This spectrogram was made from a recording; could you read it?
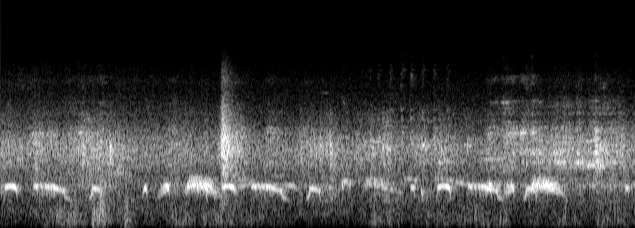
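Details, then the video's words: Decoy spotted dove calling thúc gù to attract wild birds: a steady series of low, soft coos half buried under loud hissing background noise, with one sharp click midway. "chim cu mồi thúc gù, chim cu gáy kích bổi mới nhất, cu cườm thúc gù giọng hay"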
